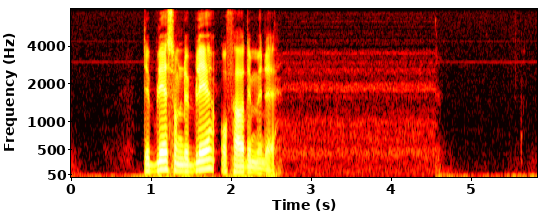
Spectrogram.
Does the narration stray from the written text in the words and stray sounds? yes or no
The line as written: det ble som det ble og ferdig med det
no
